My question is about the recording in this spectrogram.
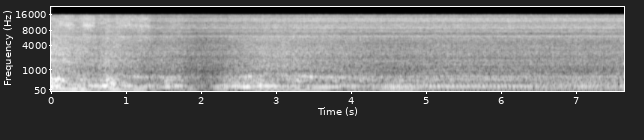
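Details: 1994 Mazda Miata NA with 2000 NB engine on Megasquirt and EDIS-4, 4-2-1 header, Yonaka exhaust, restarted to locate a coolant leak: steady, even low idle with soft consistent pulse, no stumbles or hunting; normal idle.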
